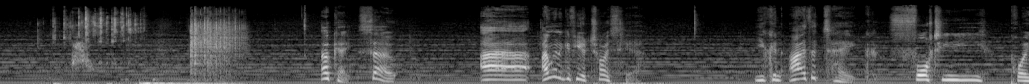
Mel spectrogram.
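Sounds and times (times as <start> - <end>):
dice rolling on a hard table: 0.4 - 2.5
speech: 3.2 - 4.1, 4.8 - 6.5, 7.6 - 10.2.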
